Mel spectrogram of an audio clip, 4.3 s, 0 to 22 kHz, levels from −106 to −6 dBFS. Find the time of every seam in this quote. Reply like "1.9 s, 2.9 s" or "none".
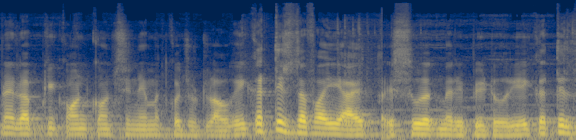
2.9 s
